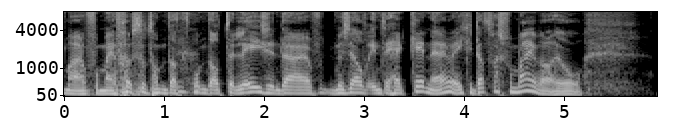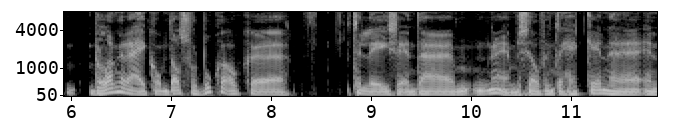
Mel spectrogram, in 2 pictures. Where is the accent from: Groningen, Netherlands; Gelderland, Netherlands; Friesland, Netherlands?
Friesland, Netherlands; Nou, ik ben een Fries jongetje. Ik woon in Heerenveen.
